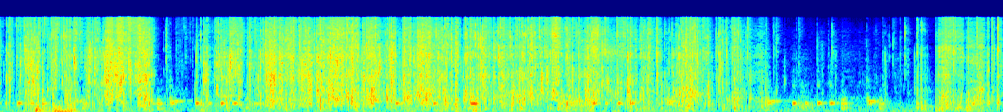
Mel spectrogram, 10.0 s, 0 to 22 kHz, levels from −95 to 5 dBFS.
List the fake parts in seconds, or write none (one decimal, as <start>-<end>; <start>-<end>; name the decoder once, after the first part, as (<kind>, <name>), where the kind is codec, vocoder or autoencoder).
9.2-10.0 (codec, SNAC)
